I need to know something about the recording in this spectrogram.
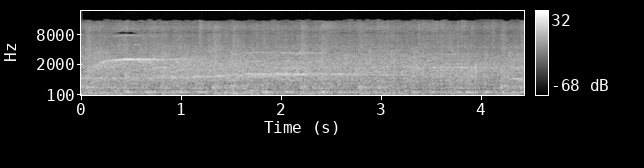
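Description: Spectators' drums beating a steady rhythm in a large indoor arena during a sepak takraw match. Near the start a shrill high tone rises quickly and holds for about a second over the drumming.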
